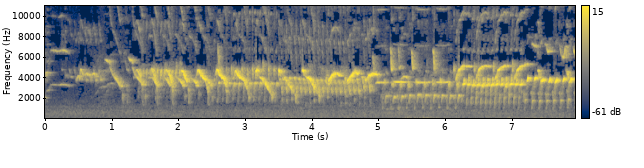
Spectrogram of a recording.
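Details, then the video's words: Single Timbrado Español canary, competition class C2, singing at a November 2015 contest and show. A series of quick downward-sweeping whistles runs into varied clipped phrases, then a sustained bright, metallic roll. "Καναρινιών Φωνής Timbrado Español"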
